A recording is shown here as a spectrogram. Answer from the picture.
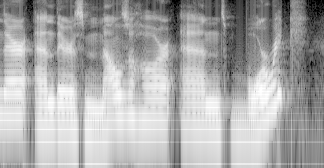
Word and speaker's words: Warwick: No, there are 2 other self-stun mechanics in there, and there's Malzahar and Warwick. Or, Warwick if you're British and you actually know how to pronounce the name correctly.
